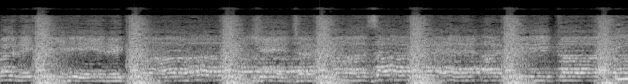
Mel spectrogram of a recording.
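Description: A voice chanting a melody over a steady beat, about one beat a second.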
